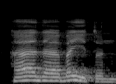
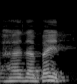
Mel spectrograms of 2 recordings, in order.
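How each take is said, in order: First: The noun ends with the full '-un' ending. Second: The noun stops short without the '-un' ending. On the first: The speaker calls it right. "diucapkan sesuai dengan harokat yang tertulis" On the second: The speaker calls it wrong. "tidak boleh di waqaf. Tidak boleh kita mengucap hadza bait"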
